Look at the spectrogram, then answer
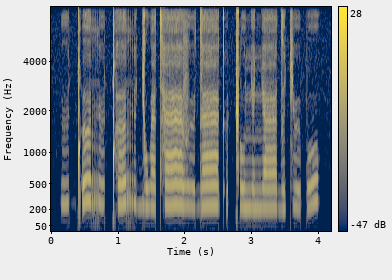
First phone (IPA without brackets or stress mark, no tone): ɨː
